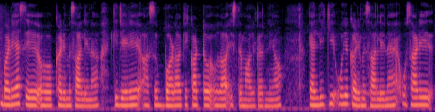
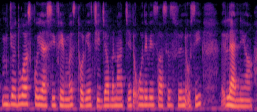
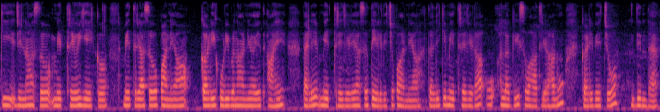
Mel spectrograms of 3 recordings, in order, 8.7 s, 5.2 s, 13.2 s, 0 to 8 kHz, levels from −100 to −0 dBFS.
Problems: low volume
